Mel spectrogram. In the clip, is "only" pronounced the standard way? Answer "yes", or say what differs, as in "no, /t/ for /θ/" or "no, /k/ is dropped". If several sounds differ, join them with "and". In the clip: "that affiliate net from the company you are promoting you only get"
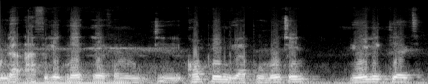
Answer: no, /n/ is dropped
